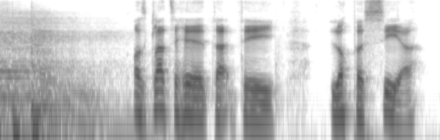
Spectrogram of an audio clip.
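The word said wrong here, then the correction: lopapeysa: was that how we pronounce it? The jumpers that we got when we were in Lopapesa. – Yeah. – Lopapesa.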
